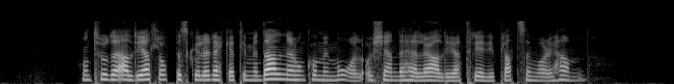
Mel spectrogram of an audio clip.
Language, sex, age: Swedish, female, 33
